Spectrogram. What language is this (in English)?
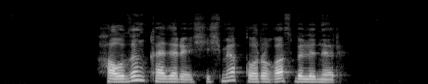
Bashkir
